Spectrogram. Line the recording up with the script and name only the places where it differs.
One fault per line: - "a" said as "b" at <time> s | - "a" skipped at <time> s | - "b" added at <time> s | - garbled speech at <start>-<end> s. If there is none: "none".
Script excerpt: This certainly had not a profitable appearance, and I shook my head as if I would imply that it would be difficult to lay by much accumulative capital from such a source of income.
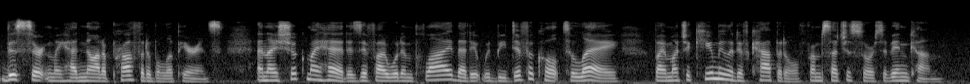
none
